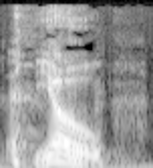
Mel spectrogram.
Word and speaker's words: Yeo: I'm going to call him Yeo, Y-E-O. Would you know how to pronounce that? – Yeo.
